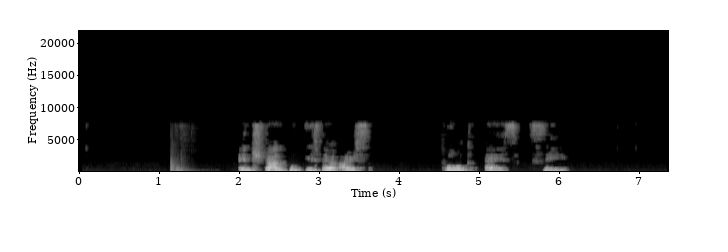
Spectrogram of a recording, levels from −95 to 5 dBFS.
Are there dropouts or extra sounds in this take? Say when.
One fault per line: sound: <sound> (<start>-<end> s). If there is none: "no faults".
sound: thud (1.1-1.8 s)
